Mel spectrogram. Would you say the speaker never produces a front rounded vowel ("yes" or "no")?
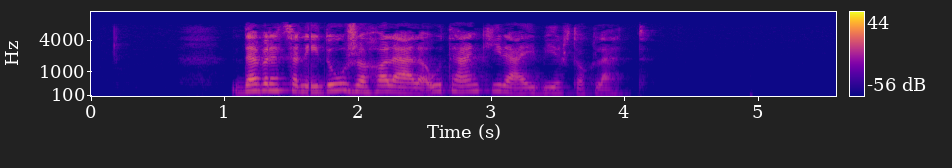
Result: yes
